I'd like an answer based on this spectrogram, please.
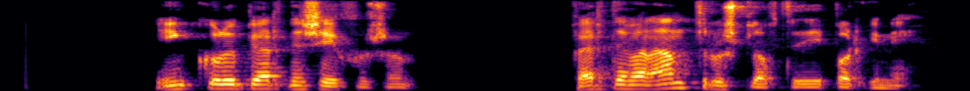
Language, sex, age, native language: Icelandic, male, 50-59, Icelandic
